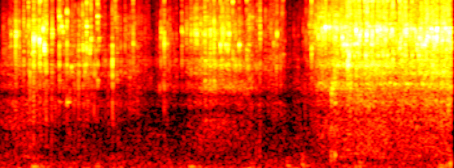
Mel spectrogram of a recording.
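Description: Long nails scratch along the ridged, holey wood of a long hollow cactus-skeleton rainstick while fingertips tap it, giving bright, crackly bursts of scratching and ticking. After about three seconds the sound swells into a louder, steady, high rattling hiss that continues to the end.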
